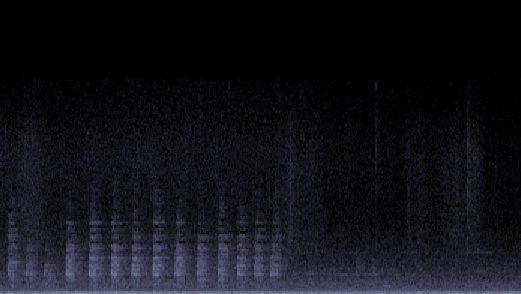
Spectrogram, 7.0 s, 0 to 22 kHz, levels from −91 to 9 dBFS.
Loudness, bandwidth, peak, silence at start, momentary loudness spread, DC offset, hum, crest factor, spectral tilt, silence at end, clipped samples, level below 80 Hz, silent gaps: -44 LUFS; 16.5 kHz; -26 dBFS; 0 s; 6 LU; under 0.1%; none; 16 dB; -5.5 dB/octave; 0 s; under 0.1%; -46 dBFS; none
